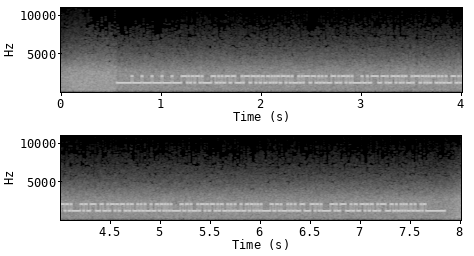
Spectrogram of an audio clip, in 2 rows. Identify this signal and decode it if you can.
RTTY (75 baud, 850 Hz shift), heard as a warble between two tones, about 1700 Hz centre, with radio static. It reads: NAME IS KEN, QTH BERN, LOC NC74IK NC74IK. HOW COPY?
